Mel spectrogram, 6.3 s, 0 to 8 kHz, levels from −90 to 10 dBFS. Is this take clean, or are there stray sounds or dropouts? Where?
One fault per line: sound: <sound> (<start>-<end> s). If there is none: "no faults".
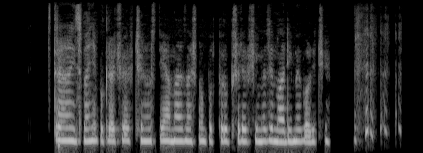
sound: laugh (5.3-6.0 s)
